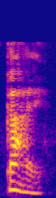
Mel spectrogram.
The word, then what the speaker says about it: cae: y nos quedaría entonces la palabra cae con dos sílabas acá vemos entonces que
